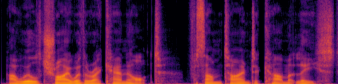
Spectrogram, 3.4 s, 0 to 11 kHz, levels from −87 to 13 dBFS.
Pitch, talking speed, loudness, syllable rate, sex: 100 Hz, 230 wpm, -18 LUFS, 5.0 syllables/s, male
